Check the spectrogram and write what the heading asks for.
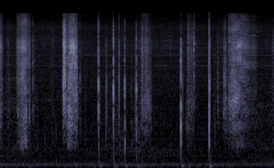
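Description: Fingers working a phone's touchscreen: a few faint, sharp taps among soft rubbing swishes.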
